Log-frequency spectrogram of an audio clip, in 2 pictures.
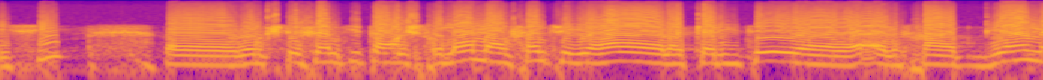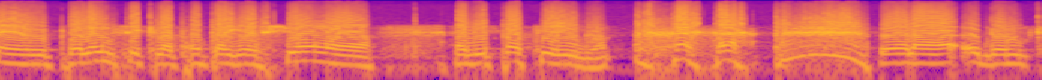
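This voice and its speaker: Man, slightly high voice; relaxed ham radio chat, friendly and rambling. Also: rough recording. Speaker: amateur radio operator. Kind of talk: casual ham radio conversation. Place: at home at night.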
